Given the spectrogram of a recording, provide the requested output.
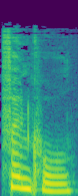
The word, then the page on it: phone call: British English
